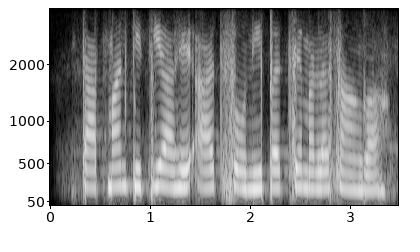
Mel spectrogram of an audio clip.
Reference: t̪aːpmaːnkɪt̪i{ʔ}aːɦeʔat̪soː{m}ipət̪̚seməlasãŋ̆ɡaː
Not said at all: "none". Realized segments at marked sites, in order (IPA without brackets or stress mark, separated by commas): none, n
